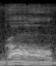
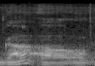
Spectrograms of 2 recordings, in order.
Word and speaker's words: Gaal: Gaal, pronounced not Gaal, but Gaal is how it was pronounced.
